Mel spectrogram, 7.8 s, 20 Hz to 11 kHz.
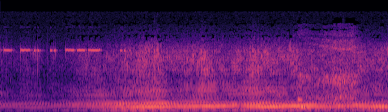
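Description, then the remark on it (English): A propeller airplane engine drones steadily and loudly in flight with a low, continuous hum and rushing noise, joined by a few short high-pitched beeps early on; it is the fifth hour of the flight and the engine has burned about 300 gallons of fuel so far. “Engine's burned about 300 gallons so far.”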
